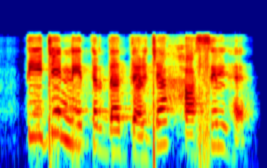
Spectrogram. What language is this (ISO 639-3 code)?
pan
